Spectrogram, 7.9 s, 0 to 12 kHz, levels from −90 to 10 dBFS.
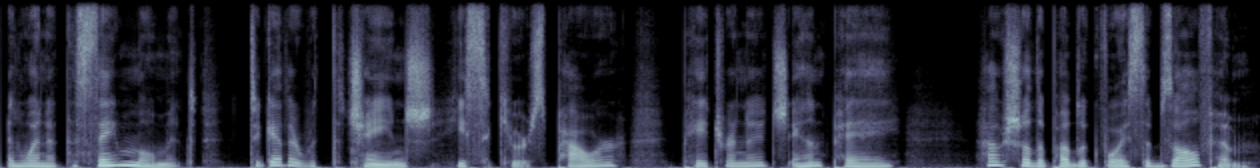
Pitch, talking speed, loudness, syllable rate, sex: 185 Hz, 175 wpm, -22 LUFS, 5.7 syllables/s, female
